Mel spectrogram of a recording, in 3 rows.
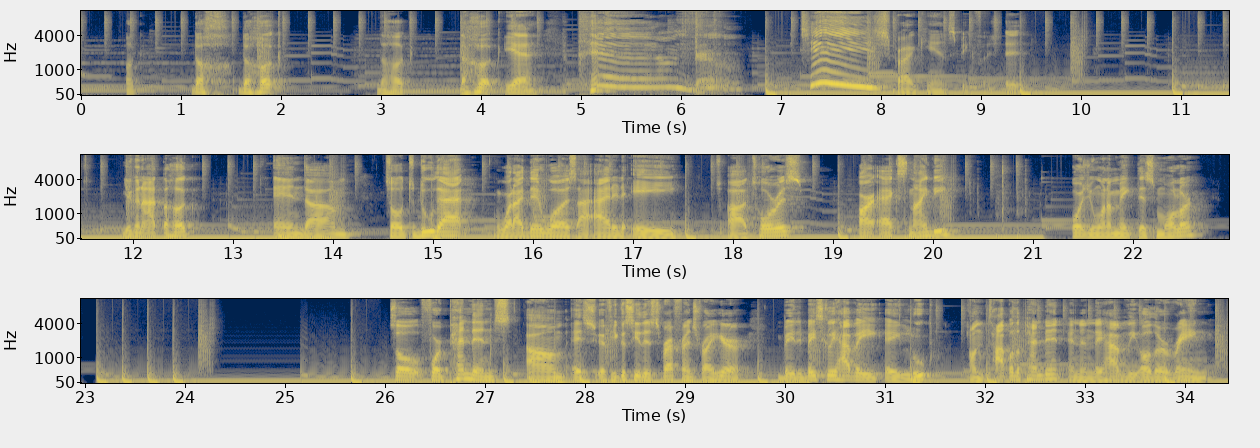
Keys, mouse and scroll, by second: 15.6-17.7 scroll up 1, 17.7 shift+a, 18.4-18.7 scroll down 2, 19.2 r, 21.8 s, 24.4 Delete, 26.2-34.4 middle drag.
